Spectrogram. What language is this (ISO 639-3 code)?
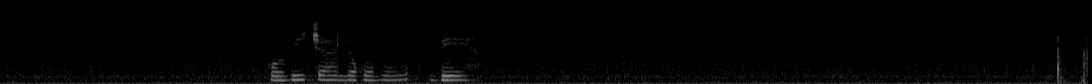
nso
